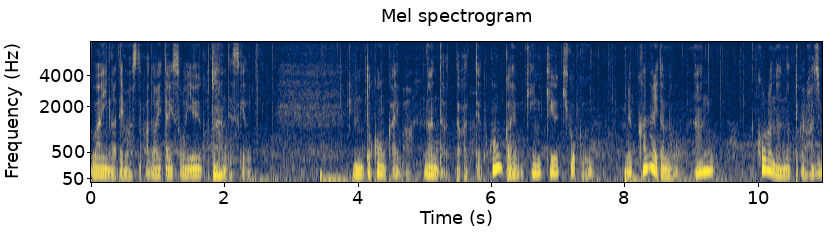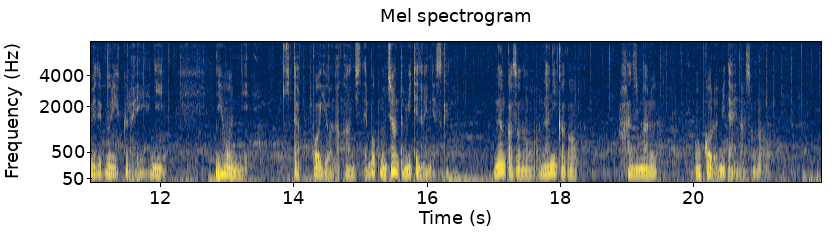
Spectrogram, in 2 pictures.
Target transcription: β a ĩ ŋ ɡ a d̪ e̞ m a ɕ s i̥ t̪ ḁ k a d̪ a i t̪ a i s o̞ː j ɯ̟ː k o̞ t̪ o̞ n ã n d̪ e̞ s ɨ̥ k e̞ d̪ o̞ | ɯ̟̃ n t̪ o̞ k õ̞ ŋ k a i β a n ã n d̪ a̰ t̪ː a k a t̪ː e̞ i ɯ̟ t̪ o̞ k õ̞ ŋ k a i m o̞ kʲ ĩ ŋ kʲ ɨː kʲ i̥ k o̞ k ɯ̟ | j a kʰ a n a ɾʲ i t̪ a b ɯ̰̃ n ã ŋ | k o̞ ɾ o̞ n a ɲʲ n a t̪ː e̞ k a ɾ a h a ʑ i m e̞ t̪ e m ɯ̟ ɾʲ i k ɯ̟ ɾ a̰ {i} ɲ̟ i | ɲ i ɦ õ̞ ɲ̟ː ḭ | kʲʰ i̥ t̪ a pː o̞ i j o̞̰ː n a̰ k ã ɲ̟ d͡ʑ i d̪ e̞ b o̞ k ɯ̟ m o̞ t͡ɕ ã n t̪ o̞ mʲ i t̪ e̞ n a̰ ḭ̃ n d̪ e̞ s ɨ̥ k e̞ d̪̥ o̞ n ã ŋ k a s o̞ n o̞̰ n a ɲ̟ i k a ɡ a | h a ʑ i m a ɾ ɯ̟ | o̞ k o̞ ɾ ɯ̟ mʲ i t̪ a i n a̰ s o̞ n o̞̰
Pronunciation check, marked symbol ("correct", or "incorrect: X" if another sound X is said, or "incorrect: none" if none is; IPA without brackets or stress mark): correct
